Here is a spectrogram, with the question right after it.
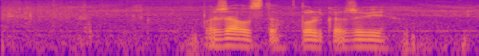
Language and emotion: Russian, neutral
